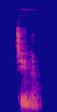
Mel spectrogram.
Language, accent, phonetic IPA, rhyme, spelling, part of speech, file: Catalan, Valencia, [ˈt͡ʃi.na], -ina, Xina, proper noun, LL-Q7026 (cat)-Xina.wav
- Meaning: China (a large country in East Asia, occupying the region around the Yellow, Yangtze, and Pearl Rivers; the People's Republic of China, since 1949)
